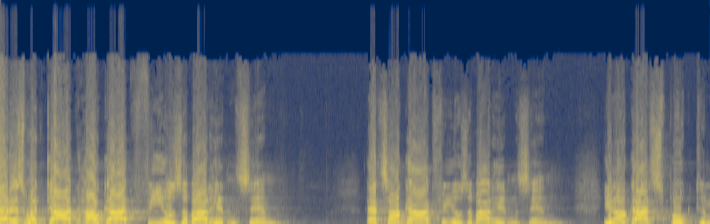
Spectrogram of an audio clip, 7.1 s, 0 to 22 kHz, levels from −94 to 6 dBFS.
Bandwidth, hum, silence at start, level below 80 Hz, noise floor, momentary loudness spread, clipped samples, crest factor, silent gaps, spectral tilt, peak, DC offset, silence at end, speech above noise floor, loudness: 17.5 kHz; none; 0 s; -38 dBFS; -45 dBFS; 12 LU; 0.4%; 8 dB; none; -3.5 dB/octave; 0 dBFS; under 0.1%; 0 s; 37 dB; -7 LUFS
